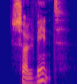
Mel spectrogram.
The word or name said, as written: solvent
